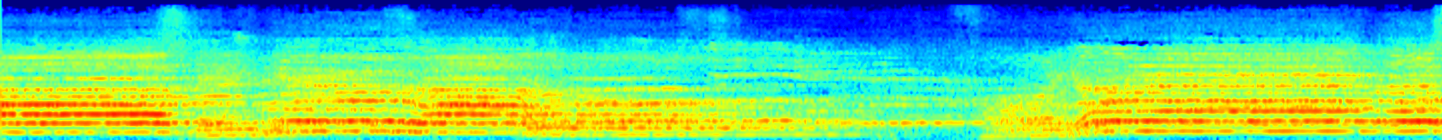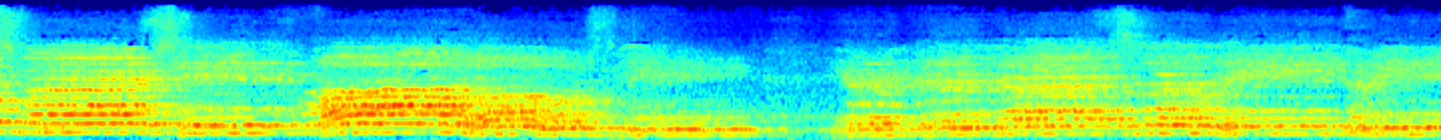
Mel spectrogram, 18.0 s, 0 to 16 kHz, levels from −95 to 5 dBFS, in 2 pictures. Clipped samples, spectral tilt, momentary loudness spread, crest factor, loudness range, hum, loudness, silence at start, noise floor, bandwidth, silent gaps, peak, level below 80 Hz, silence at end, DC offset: under 0.1%; -5 dB/octave; 14 LU; 16 dB; 7 LU; none; -17 LUFS; 0 s; -37 dBFS; 13 kHz; none; 0 dBFS; -62 dBFS; 0 s; under 0.1%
